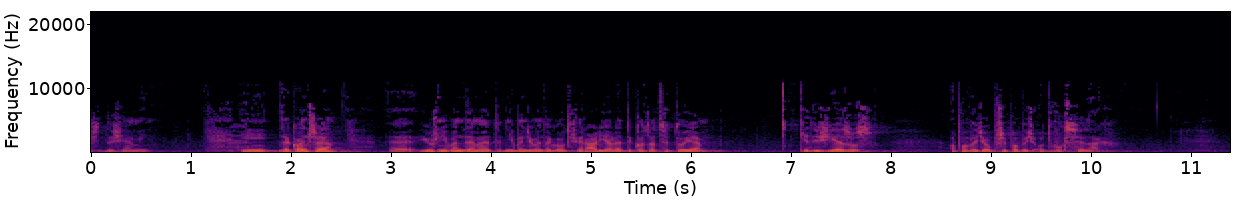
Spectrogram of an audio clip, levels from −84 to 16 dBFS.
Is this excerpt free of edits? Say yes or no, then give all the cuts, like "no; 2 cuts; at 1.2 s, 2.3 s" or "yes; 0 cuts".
yes; 0 cuts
